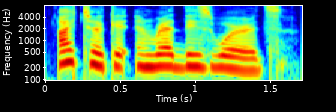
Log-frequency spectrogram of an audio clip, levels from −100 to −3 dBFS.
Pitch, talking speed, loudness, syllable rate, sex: 215 Hz, 245 wpm, -18 LUFS, 5.8 syllables/s, female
